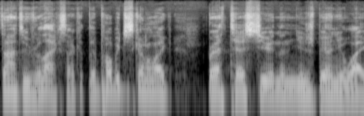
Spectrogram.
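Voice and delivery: high, lightly voiced relaxed mate; mate reassuring. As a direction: brush the panic off, mate.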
